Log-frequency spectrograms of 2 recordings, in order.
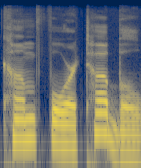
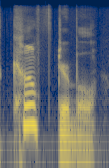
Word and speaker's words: comfortable: Word one, comfortable, not come for tubble with four syllables. It's comfortable with three syllables. Drop that or sound.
